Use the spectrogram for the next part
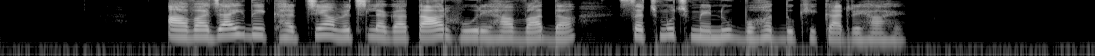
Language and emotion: Punjabi, sad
